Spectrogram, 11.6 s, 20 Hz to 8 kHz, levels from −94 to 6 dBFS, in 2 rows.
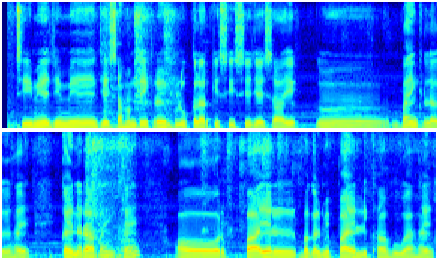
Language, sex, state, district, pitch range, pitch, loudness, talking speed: Hindi, male, Jharkhand, Sahebganj, 135-160 Hz, 150 Hz, -33 LUFS, 150 wpm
